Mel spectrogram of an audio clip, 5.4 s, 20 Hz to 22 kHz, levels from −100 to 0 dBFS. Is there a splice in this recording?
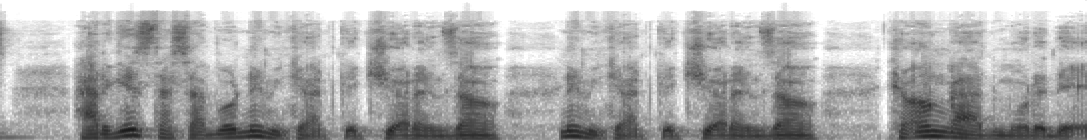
yes; 1 cut; at 2.8 s

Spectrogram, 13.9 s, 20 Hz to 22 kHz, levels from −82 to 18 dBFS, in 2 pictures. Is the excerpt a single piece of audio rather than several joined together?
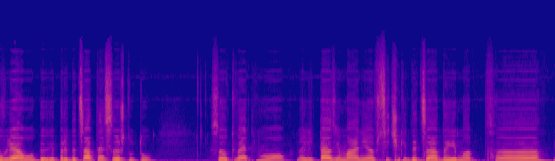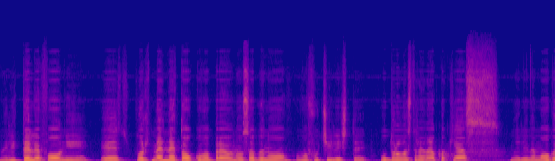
no; 3 cuts; at 3.7 s, 8.1 s, 11.6 s

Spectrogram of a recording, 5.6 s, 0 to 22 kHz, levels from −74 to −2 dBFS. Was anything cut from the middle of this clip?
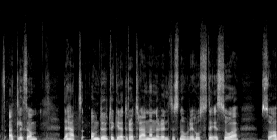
yes; 2 cuts; at 1.5 s, 2.6 s

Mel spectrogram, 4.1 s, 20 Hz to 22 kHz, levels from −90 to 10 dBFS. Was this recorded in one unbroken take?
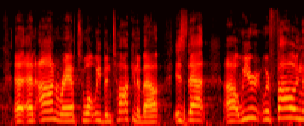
no; 1 cut; at 2.2 s

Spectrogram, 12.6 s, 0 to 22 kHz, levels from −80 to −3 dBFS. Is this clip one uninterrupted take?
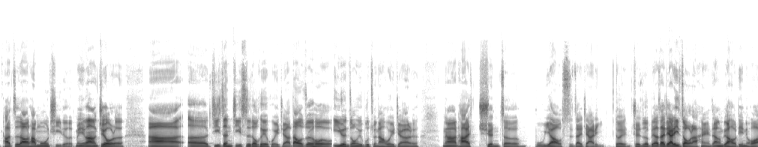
no; 1 cut; at 5.5 s

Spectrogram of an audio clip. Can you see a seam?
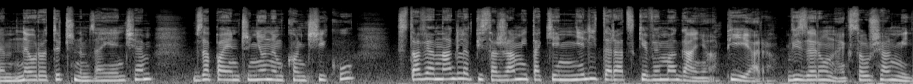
yes; 1 cut; at 4.7 s

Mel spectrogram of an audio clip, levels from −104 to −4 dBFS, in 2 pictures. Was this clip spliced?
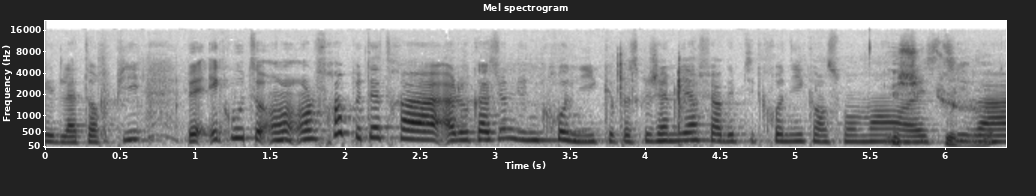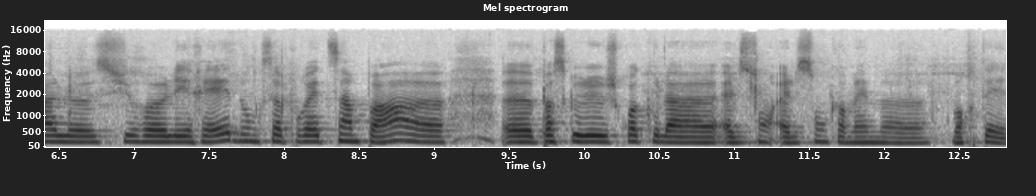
no; 0 cuts

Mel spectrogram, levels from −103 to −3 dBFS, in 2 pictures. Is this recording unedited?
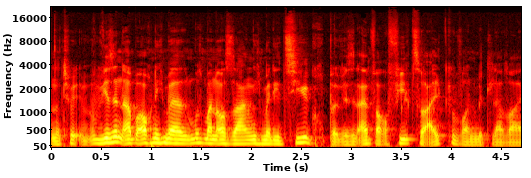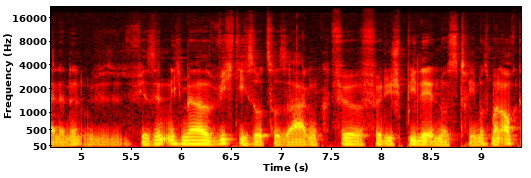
no; 1 cut; at 7.4 s

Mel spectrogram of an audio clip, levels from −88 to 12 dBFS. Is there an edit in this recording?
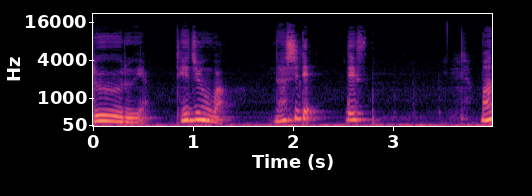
yes; 1 cut; at 2.5 s

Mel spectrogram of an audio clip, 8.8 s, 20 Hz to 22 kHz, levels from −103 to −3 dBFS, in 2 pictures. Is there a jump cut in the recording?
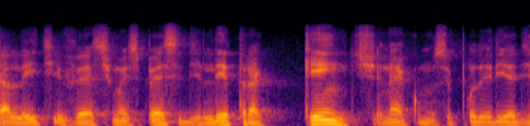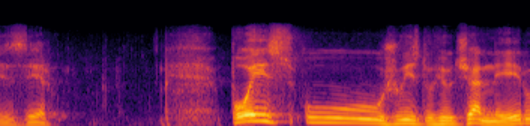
no; 0 cuts

